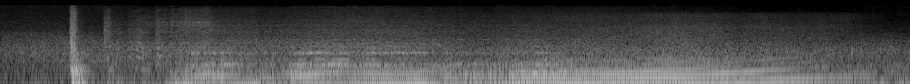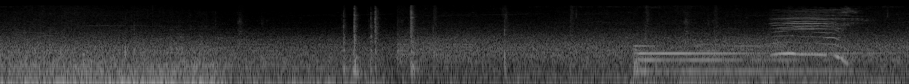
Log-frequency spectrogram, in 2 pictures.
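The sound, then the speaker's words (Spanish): A self-charging hybrid car's engine revs up with rising, climbing pitch, then settles and fades, followed by a couple of sharp clunks like a car door shutting and a short high-pitched tone at the end. “qué buen auto, amigo!”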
